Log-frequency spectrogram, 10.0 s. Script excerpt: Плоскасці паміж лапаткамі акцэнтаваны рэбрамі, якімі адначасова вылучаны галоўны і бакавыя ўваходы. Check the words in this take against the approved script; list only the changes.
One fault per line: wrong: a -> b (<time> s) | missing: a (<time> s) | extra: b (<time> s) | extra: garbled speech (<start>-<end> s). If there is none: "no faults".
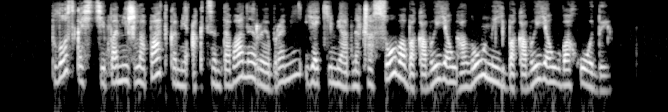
wrong: вылучаны -> бакавыя (6.2 s)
